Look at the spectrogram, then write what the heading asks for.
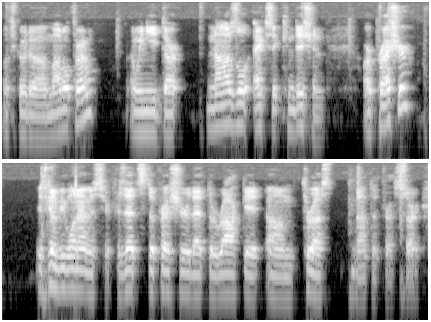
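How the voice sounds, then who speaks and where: A man speaks at a moderate pace, his loudness rising and falling in big swings. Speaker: hobbyist engineering youtuber. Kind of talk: tutorial. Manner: casual, hesitant with fillers.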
